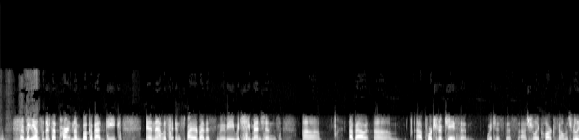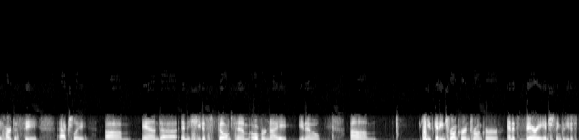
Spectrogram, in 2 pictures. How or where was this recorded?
phone line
